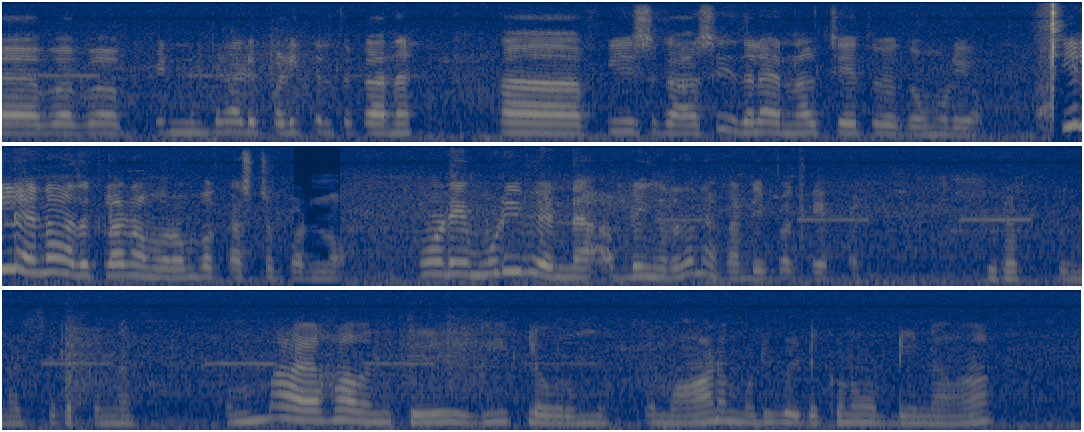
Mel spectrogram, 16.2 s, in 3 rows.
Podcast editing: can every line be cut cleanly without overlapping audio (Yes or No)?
Yes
